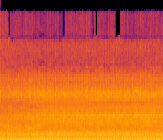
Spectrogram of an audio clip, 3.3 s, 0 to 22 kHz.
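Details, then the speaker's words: Craftsman LT1000 snow-plow tractor, half throttle, drive engaged to warm Hydro Gear hydrostatic transaxle oil: steady engine drone with lumpy pulsing hum from the drive; normal cold noise that eases as oil circulates. "Your oil's now circulating. Let her do that for a minute or two before you plow, and you'll notice the noises that it makes are a lot less scary."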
